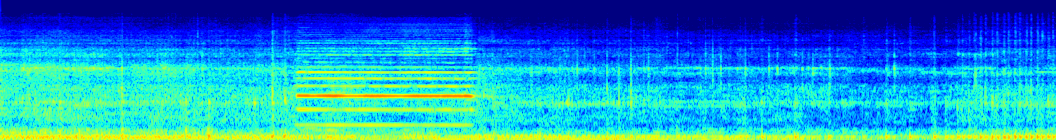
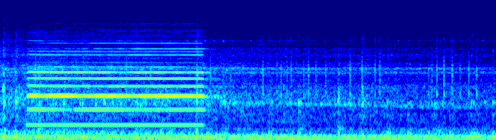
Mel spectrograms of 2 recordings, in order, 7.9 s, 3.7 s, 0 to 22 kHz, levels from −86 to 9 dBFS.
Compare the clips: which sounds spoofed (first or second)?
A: first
